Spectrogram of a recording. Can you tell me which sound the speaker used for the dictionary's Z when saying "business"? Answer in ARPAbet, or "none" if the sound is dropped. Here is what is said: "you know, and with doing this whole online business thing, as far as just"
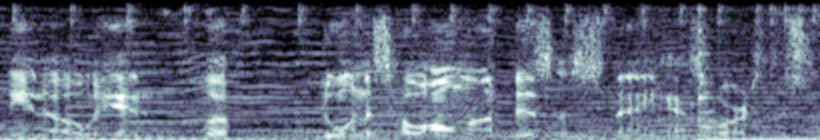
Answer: Z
